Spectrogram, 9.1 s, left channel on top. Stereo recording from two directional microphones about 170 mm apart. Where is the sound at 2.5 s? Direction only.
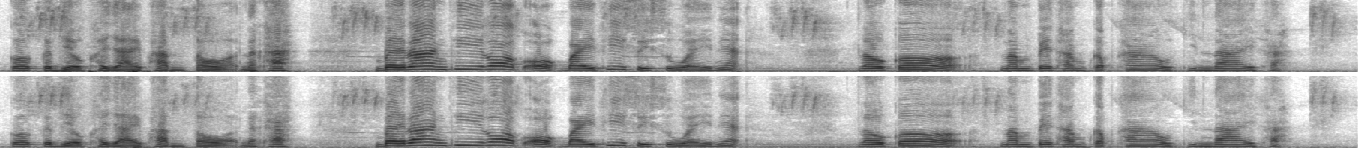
5° left (ahead or behind).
